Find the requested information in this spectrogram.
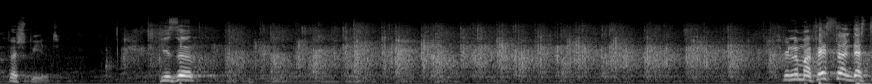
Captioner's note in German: Beifall bei der SPD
